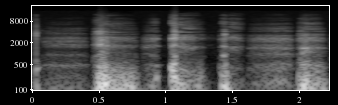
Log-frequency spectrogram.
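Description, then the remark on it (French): A run of harsh coughs, about five or six loud bursts in quick succession with short gaps between them and no talking. “Encore quelques cris, quelques pleurs, ça tousse aussi.”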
